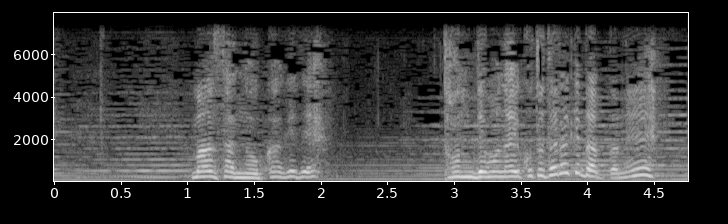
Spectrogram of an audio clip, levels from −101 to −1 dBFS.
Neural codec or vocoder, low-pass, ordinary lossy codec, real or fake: none; 7.2 kHz; none; real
